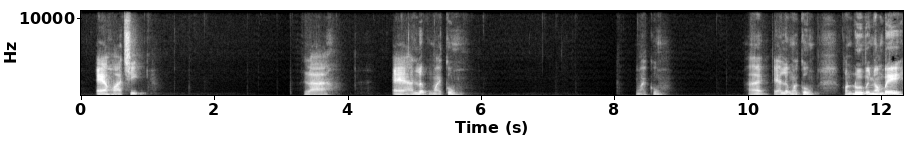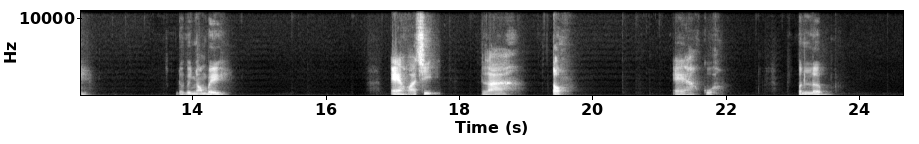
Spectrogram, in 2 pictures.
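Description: A young man speaks calmly and clearly into a close microphone, in short phrases with pauses.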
